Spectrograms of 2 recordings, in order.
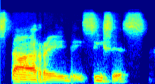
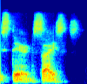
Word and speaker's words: stare decisis: And in Latin, standing decision is pronounced stare decisis. Some people say stare decisis.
